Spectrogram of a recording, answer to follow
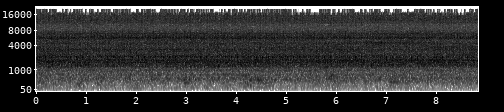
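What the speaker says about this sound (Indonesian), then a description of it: "namun kali ini kondisi mesin sudah hidup" A car engine idles steadily during a diagnostic data stream check, a constant close rumbling hiss with no change over the whole stretch.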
